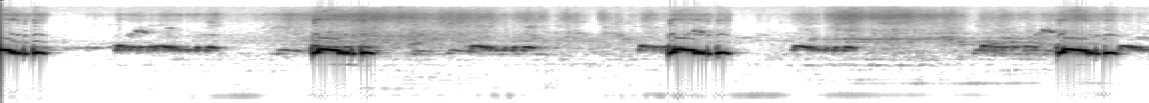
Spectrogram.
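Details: Cemani zebra dove in active song, delivering loud bubbling cooing phrases about every three and a half seconds, each followed by softer staccato trills; faint low humming in the background.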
